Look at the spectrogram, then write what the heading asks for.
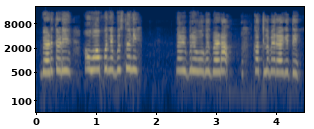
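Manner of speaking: high, tense scared voices; startled by a noise in the dark; frightened girls. Acted. Two girls frightened by a noise at night, high and tense.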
